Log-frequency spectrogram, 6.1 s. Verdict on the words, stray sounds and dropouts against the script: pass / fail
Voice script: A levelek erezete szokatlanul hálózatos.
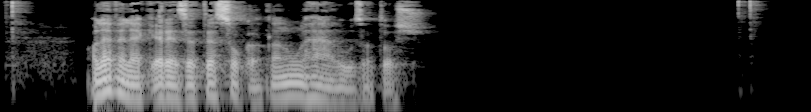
pass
